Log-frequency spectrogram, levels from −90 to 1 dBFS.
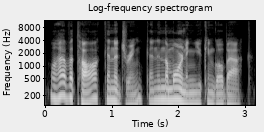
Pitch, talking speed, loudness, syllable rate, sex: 135 Hz, 285 wpm, -22 LUFS, 5.6 syllables/s, male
